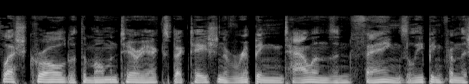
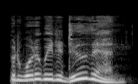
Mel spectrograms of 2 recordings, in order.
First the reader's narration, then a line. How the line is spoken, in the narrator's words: asked Balthus uneasily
